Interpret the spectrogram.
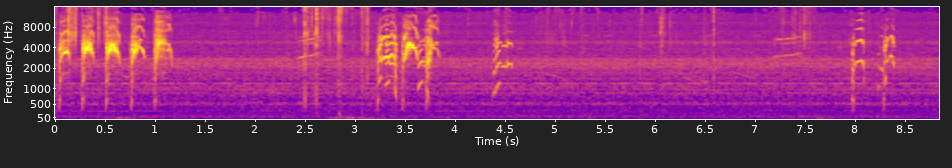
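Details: Osprey at a nest near Charlo, Montana, where a pair is nesting, 27 June 2018 near midday, recorded by a nest camera: short bursts of high, sharp whistled chirps, then brief pauses and scattered fainter chirps, over a steady background hum.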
